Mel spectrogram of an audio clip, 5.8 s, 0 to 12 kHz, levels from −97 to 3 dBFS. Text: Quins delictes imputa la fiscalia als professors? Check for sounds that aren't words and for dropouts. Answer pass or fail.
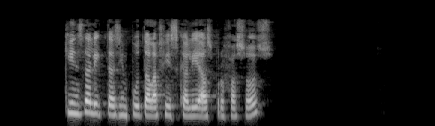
pass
